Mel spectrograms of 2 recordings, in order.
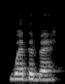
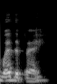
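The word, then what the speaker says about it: Wetherby: lindsay weatherbee yeah yeah because it works in one accent dialect but doesn't necessarily work yeah whether it be whether you know i'm not sure i would imagine most people who live in weather bay wouldn't pronounce it how i do so yeah um yeah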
